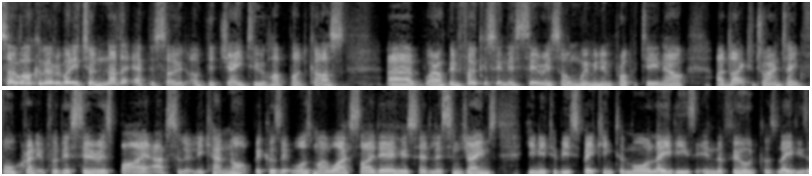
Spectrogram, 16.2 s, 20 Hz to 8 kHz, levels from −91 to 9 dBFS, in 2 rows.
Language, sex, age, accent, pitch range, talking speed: English, male, 30-49, British, 140-170 Hz, 225 wpm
